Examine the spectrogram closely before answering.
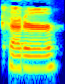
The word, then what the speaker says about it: Qatar: So, so the U7 World Cup is going on in you say Qatar cutter. You know the proper pronunciation I believe isqatar but everyone saysqatar and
